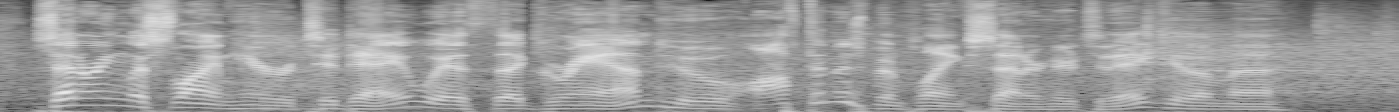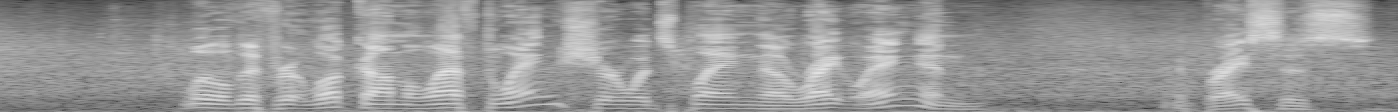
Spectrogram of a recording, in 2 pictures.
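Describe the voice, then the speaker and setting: A man giving live play-by-play commentary on ice hockey in a halting way, with frequent pauses. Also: mid-range voice, bright, forceful tone. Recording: noisy live rink broadcast.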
